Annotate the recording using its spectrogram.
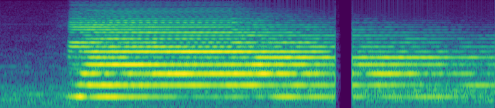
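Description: Basketball arena game horn sounding one long steady tone, starting about a third of a second in, during a timeout. There is a very short break in the sound near the end.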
